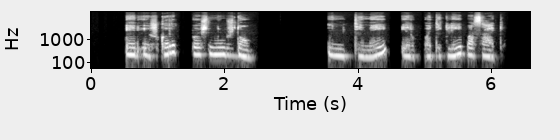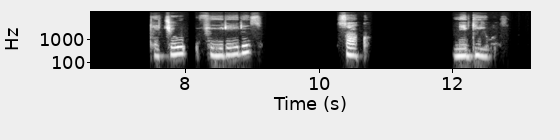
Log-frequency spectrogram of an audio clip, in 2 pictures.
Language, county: Lithuanian, Šiauliai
